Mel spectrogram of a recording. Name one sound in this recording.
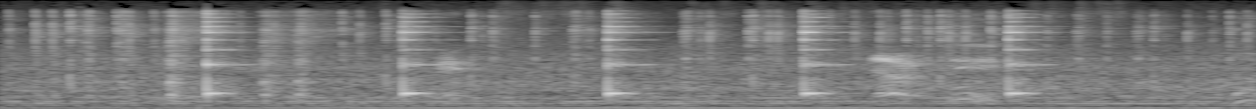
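A mobile game beeps a countdown once a second.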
